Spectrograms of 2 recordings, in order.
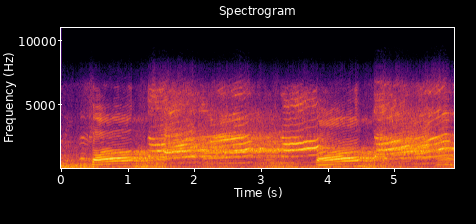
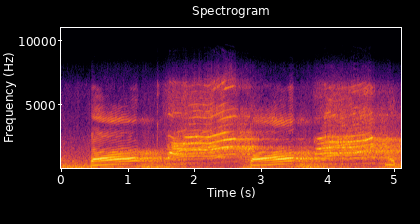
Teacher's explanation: تا پہ زبان اوپر کے دو دانتوں سے ٹچ کر کے، زبان کی نوک اوپر کے دانتوں کو لگا کر سیٹی کو بند کرنا ہے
